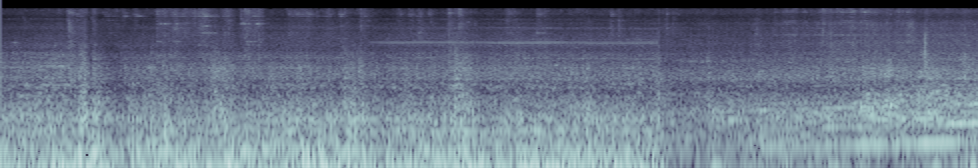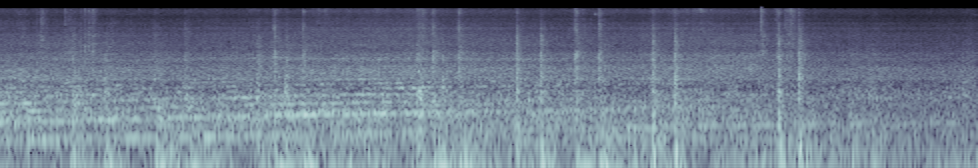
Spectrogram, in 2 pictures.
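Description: Enoshima Electric Railway (Enoden) train: first a steady low running rumble from inside the moving car. About seven seconds in, after a sudden drop, an Enoden train passes close by at the trackside, its electric motor whine shifting in pitch, with sharp clicks from the wheels on the rails.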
